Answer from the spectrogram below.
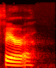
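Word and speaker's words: Feyre: It's Farrah. – Farrah. We have a very deliberate part at the beginning where one of her sisters says, Farrah, and she writes it out phonetically.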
